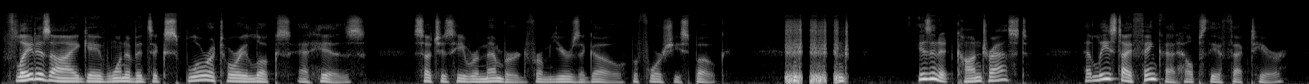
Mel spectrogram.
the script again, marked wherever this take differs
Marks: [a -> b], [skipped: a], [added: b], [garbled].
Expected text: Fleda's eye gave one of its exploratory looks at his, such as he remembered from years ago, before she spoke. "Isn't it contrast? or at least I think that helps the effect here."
Fleda's eye gave one of its exploratory looks at his, such as he remembered from years ago, before she spoke. "Isn't it contrast? [skipped: or] at least I think that helps the effect here."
